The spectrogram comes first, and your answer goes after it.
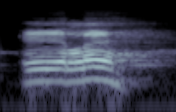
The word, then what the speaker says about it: eleh: Eleh. E-nya tuh epepet nih.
